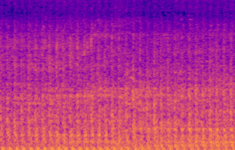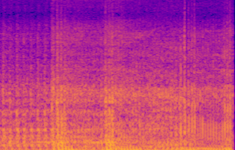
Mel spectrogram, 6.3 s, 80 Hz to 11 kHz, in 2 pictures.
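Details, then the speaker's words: Yamaha R15 V4 single-cylinder after repair of timing chain noise: idles with even steady putter, no rocker ticking, sounds like new. "पहले जैसे हो गया जैसे नया में इंजन का साउंड आता है वैसे ही हो गया गाइस।"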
